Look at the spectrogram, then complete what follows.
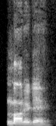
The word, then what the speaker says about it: Mater Dei: Um how do you say the your high school? Is it Mater Dei Mater Dei? Mater Dei. Like that? Yeah, just like that. The Dei.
